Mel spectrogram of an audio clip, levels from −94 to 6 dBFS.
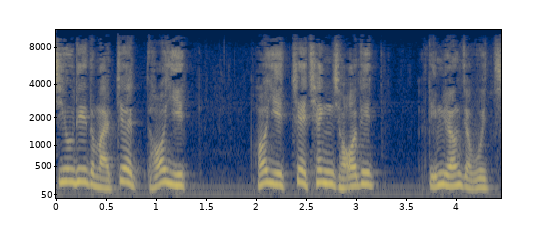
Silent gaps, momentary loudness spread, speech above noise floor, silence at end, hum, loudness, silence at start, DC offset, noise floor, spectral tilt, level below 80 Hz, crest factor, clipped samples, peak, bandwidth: none; 6 LU; 30 dB; 0 s; none; -23 LUFS; 0 s; under 0.1%; -52 dBFS; -5 dB/octave; -54 dBFS; 16 dB; under 0.1%; -8 dBFS; 9.8 kHz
